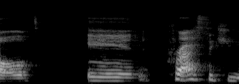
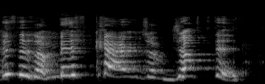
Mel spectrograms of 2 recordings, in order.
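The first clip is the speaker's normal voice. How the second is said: very strong put-on Caribbean accent, laid on; 12 semitones higher than usual. Retelling what a father said about a trial: imitating a very Caribbean accent. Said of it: "In his very Caribbean accent".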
